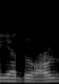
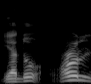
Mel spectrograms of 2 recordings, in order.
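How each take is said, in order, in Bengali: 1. 'ain' বর্ণটি ছোট ও একক। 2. 'ain' বর্ণটি দ্বিত্ব ও জোরে বলা হয়। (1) "অনেকে বলে ইয়াদুউল" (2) "আইনের উপরে তাসদিদ জোর দিয়ে বলতে হবে"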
